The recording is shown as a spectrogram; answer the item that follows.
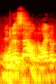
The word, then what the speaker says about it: coração: Coração, not coração.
